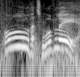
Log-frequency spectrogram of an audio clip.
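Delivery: high, loud delighted cry; delighted exclamation. Real, not acted. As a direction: squeal with joy at the find. Delighted at loot.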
